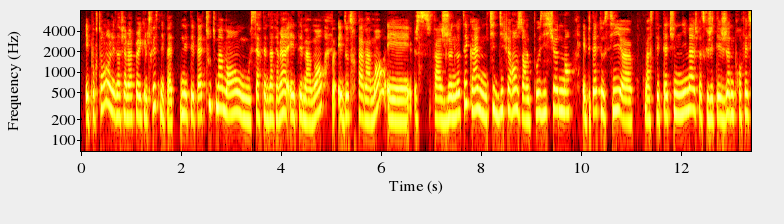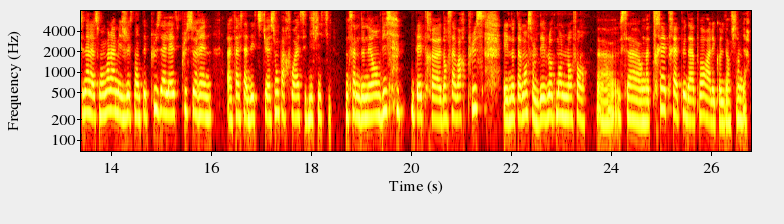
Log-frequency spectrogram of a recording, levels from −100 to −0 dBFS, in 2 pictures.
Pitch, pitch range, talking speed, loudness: 230 Hz, 215-255 Hz, 210 wpm, -17 LUFS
